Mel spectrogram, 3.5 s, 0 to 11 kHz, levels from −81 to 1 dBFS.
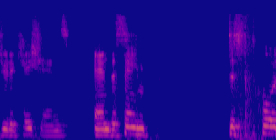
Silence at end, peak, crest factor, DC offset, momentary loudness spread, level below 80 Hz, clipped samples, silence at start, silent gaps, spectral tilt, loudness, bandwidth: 0 s; -32 dBFS; 16 dB; under 0.1%; 11 LU; -80 dBFS; under 0.1%; 0 s; none; -3 dB/octave; -48 LUFS; 7.6 kHz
